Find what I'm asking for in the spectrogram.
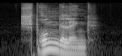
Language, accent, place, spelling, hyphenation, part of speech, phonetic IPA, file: German, Germany, Berlin, Sprunggelenk, Sprung‧ge‧lenk, noun, [ˈʃpʁʊŋɡəˌlɛŋk], De-Sprunggelenk.ogg
- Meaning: ankle joint, talocrural joint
